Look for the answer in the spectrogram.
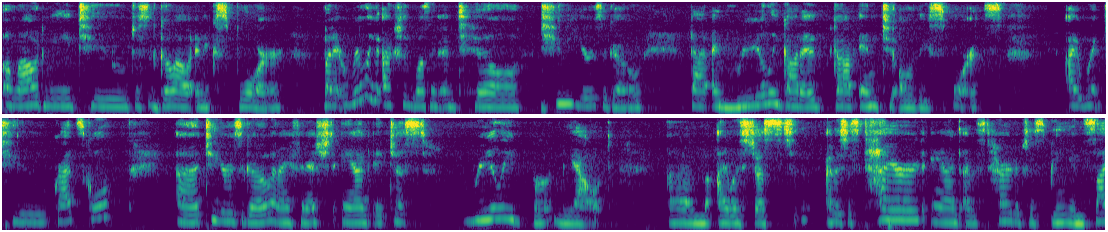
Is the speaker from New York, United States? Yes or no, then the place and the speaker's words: no; Central California, United States; I grew up in Central California, and I grew up in such a small town of, you know, a population of fewer than 200 people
